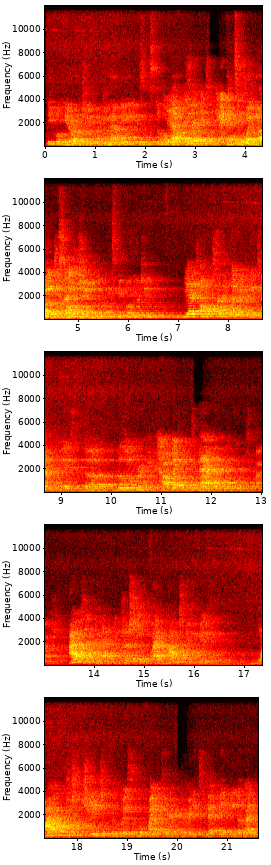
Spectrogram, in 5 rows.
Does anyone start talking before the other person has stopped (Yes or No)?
Yes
